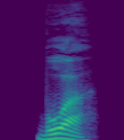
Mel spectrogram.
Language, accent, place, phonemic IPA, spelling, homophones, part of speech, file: German, Germany, Berlin, /boːr/, Bor, bohr, noun, De-Bor.ogg
- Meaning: boron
